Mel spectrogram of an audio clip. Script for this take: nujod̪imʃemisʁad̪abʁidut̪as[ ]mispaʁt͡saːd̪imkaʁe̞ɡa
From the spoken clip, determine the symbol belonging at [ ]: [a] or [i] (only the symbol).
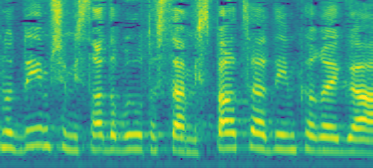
a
